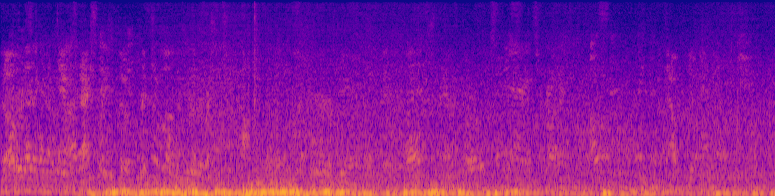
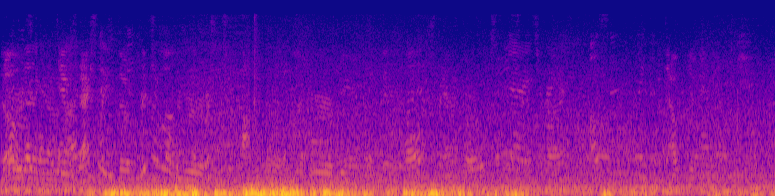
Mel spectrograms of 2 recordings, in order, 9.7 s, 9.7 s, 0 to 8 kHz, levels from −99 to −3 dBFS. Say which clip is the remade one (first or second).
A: first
